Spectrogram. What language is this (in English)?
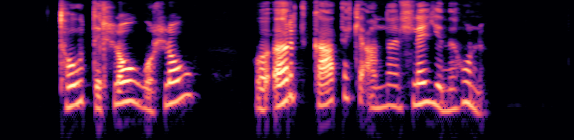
Icelandic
